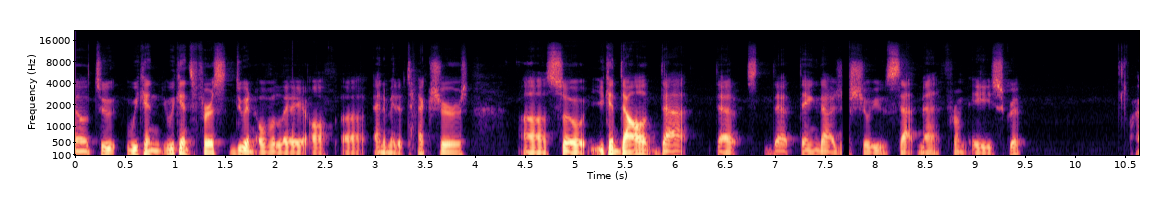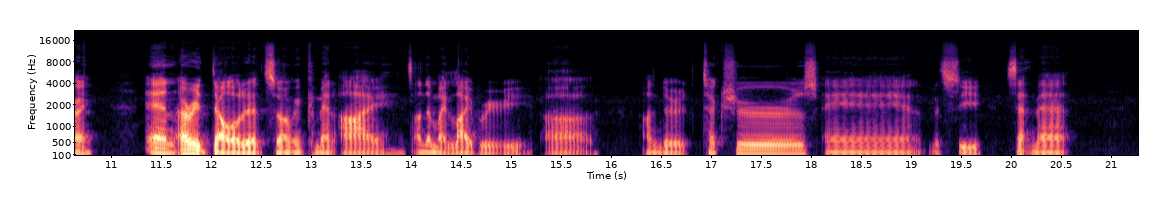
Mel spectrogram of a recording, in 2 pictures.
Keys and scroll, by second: 1.4 super+Tab, 2.5 super+Tab, 5.5 super+Right, 7.5 super+Tab, 13.2 super+Tab, 14.4 super+i.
